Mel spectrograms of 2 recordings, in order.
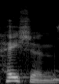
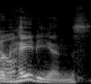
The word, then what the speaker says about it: Haitians: is a really funny part because when she mispronounced Haitians yes that she called Ians yeah that was real and she and yeah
